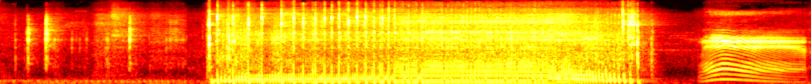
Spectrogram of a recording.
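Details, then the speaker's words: Two-stroke shoulder-strap brush cutter that won't start fires on a little hand-fed fuel, revs hard about three seconds, then cuts out, pointing to a fuel supply fault. "มันมีน้ำมันอยู่แค่นิดเดียวฮะมันก็จะติดนะครับ"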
